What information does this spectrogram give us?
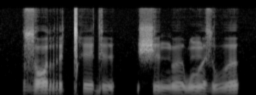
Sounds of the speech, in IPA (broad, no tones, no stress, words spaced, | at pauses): zɔrəǀʰedɪ | ʃɪŋɵə̯ wũə̯zuə̯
